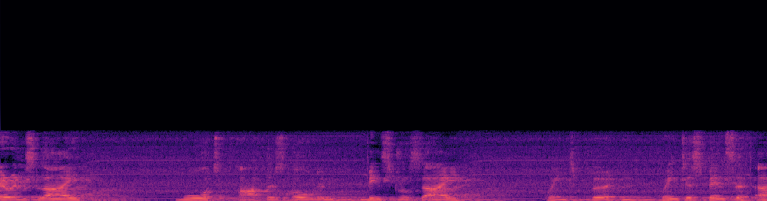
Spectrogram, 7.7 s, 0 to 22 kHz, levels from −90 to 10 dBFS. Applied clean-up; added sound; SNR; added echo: none; Tools; 17 dB; reverberation time 2.0 s.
